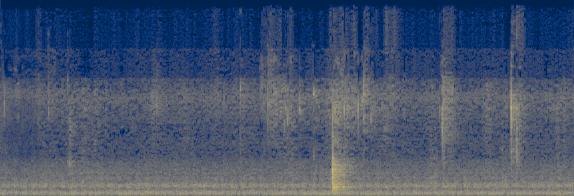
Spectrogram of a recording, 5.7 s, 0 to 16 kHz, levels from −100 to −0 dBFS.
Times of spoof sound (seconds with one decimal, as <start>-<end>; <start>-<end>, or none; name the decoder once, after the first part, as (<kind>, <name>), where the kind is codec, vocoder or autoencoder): 0.0-1.4 (vocoder, BigVGAN v2); 2.7-3.7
